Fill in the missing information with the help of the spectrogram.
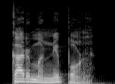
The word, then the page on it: कर्मनिपुण: Hindi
